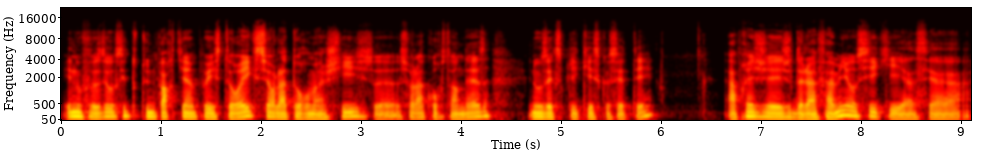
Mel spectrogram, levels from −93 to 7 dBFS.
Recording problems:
none

